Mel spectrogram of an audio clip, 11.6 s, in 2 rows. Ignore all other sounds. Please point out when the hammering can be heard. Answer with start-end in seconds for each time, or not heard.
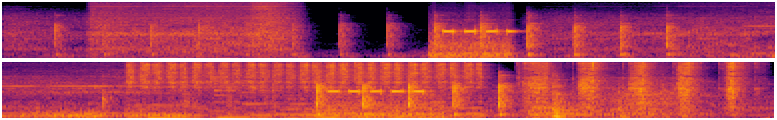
0.3-11.1.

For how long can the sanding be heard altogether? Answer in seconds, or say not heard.
5 s.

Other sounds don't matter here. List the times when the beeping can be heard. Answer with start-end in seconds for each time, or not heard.
3.2-3.9, 8.1-9.2.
